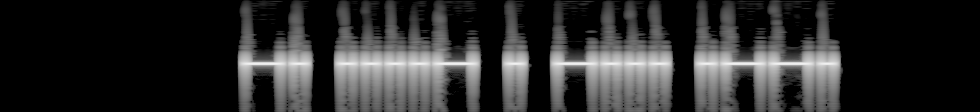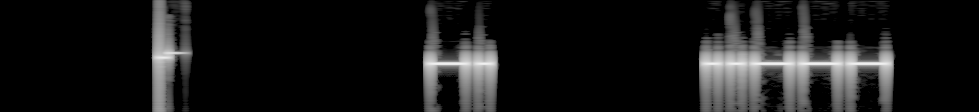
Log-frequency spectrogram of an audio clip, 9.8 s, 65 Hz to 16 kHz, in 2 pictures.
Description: Morse code, heard as a keyed tone, about 20 wpm, spaced as for 14 wpm, 700 Hz. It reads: N4EBP N2
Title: USA Call Signs - 5 Characters - 6x Character Spacing - 20wpm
